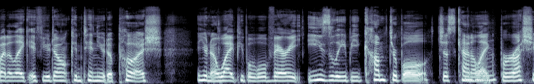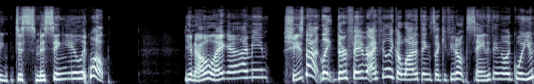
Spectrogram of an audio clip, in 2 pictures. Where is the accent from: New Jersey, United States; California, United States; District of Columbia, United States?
California, United States; I grew up in the Bay Area, and I felt a lot of that. My parents, because they've been in the Bay Area for so long, but had immigrated from Iran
